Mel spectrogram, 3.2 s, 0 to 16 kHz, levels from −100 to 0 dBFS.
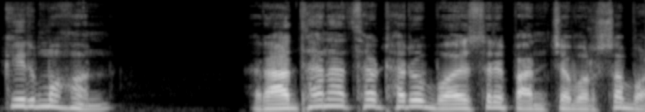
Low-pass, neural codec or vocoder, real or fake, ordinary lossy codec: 14.4 kHz; none; real; none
